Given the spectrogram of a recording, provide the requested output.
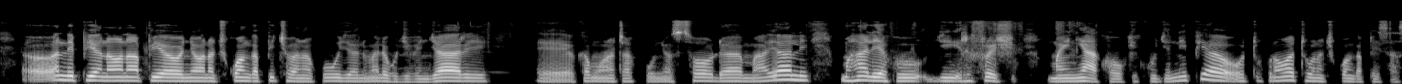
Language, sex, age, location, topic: Swahili, male, 18-24, Wajir, finance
